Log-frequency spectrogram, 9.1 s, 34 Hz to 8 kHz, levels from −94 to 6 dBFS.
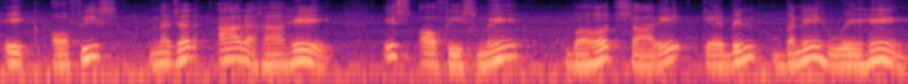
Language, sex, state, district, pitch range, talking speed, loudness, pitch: Hindi, male, Madhya Pradesh, Dhar, 105-150 Hz, 100 wpm, -16 LUFS, 115 Hz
